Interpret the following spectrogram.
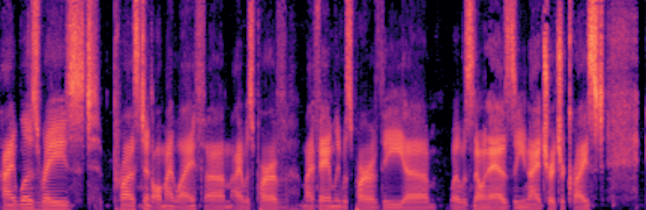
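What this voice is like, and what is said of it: American Midwestern accent. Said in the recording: “I had a friend from Indiana ... it's a very familiar accent you have with him”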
